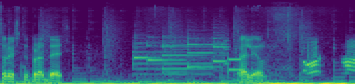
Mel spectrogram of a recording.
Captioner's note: phone ringing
